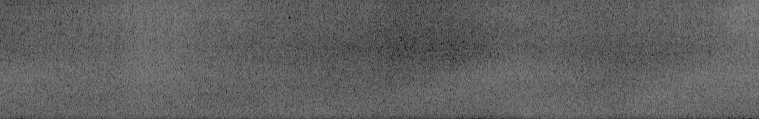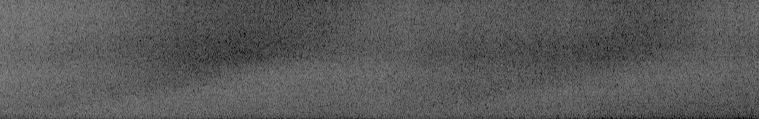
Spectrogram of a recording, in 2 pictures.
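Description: A steady wash of noise in a relaxation track, with no clear notes, swelling and ebbing slowly every several seconds like surf. It eases off slightly toward the end.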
